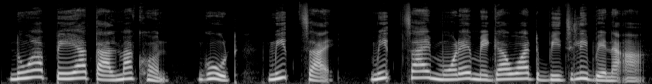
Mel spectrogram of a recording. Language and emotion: Santali, neutral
